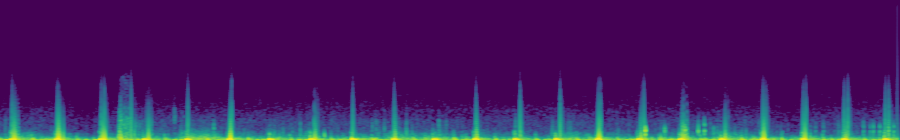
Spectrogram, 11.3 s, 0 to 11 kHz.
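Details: Woman after exercise with difficulty catching her breath: fast, pounding heartbeat about 118 per minute with slightly uneven spacing, an irregular rhythm (arrhythmia).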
